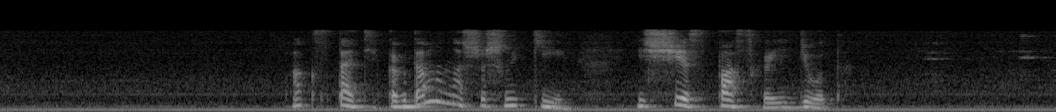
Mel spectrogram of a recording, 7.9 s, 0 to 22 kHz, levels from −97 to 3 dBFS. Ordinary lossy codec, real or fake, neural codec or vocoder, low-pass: none; real; none; 7.2 kHz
